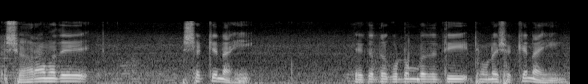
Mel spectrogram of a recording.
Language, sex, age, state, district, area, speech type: Marathi, male, 45-60, Maharashtra, Sindhudurg, rural, spontaneous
